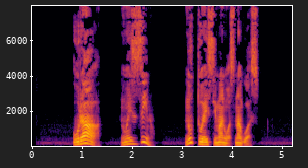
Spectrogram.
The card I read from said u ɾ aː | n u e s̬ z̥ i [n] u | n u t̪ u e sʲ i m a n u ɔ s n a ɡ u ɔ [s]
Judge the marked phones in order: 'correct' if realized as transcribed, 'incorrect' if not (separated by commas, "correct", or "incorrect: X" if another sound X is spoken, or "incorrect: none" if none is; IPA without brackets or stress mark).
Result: correct, correct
